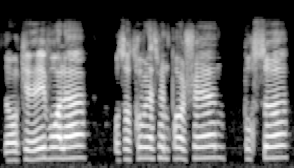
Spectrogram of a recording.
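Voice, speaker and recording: A young man giving casual gameplay commentary, excitable and breaking into sudden loud outbursts and cursing. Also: high-pitched, normal speed, clean tone, no echo, lo-fi sound. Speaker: gaming video creator.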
